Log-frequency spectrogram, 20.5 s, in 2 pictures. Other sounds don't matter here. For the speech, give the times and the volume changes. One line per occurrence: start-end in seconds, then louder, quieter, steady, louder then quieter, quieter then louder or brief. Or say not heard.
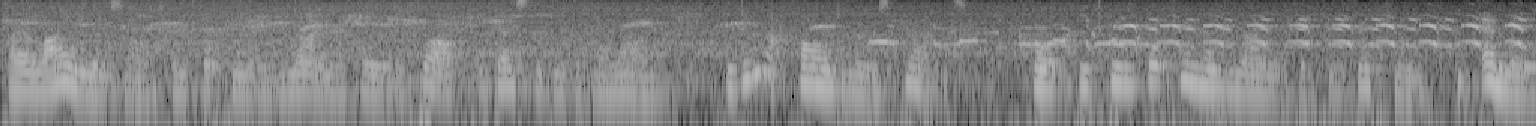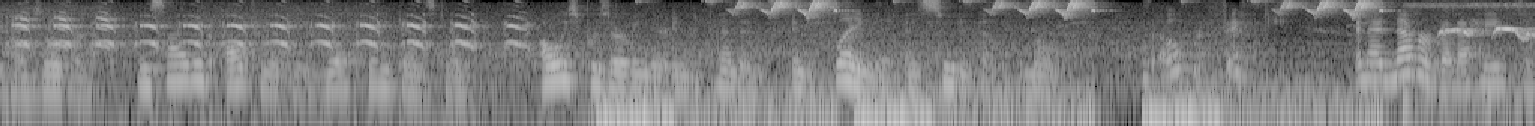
0.0-20.4 steady.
